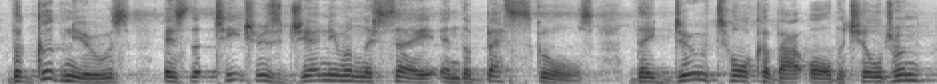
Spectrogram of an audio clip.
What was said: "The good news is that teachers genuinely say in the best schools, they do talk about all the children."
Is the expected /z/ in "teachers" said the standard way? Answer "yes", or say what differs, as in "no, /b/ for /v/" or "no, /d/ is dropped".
yes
